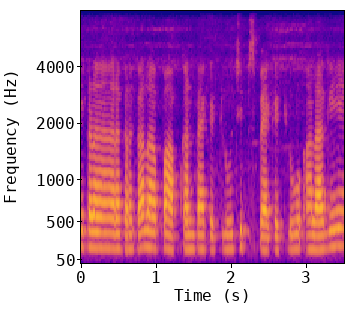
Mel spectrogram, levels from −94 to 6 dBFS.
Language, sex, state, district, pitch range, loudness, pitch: Telugu, female, Andhra Pradesh, Sri Satya Sai, 170-185 Hz, -17 LUFS, 170 Hz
